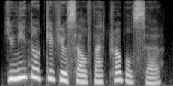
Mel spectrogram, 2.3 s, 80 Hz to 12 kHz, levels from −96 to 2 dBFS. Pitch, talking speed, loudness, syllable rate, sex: 250 Hz, 205 wpm, -16 LUFS, 4.9 syllables/s, female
